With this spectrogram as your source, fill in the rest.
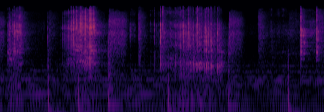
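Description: Short scratchy strokes of a pencil drawing a cut line along a level on a wall during a farmhouse renovation, several quick marks close up with light knocks between them.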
